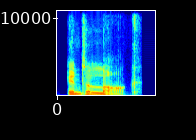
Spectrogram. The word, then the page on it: interlock: British English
